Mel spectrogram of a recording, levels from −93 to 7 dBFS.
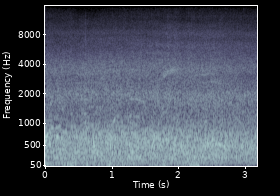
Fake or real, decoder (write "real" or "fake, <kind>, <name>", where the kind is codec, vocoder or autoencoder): real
